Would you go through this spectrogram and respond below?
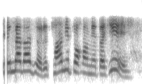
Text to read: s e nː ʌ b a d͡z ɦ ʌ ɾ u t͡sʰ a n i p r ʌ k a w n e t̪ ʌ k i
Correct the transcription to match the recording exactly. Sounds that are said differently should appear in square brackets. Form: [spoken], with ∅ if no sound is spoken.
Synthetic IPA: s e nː [a] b a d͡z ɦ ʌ ɾ u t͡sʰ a n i p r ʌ k a w n e t̪ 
